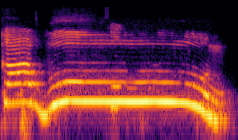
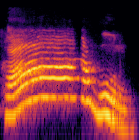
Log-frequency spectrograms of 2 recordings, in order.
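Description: First: The stress is on the second syllable. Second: The stress is on the first syllable. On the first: The speaker calls it right. "На другий склад" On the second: The speaker calls it wrong. "А що ми звемо кавун? Ні"

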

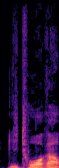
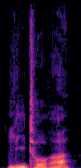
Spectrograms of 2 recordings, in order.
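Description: First: The stress is on the second syllable. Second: The stress is on the first syllable. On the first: The speaker calls it wrong. "Man sagt dann nicht litora" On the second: The speaker calls it right. "das auf der ersten langen Silbe betont ist"

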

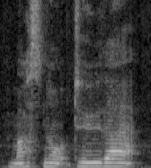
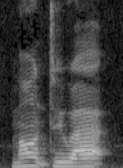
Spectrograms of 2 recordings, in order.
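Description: First: Must and not are said as separate words. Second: Must and not are squeezed into one syllable.

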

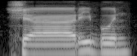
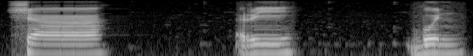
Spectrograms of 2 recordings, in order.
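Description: First: The syllables are joined into one smooth word. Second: Each syllable is said separately with pauses.

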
